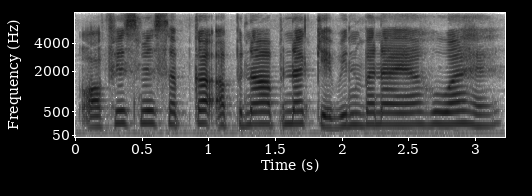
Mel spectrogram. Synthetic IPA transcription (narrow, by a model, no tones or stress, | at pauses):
ɔ̰ːfɪsmẽsɐb̚kaʔɐpnaɐpnakeːʋɪnbɐnaːjaɦuaɦɛː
